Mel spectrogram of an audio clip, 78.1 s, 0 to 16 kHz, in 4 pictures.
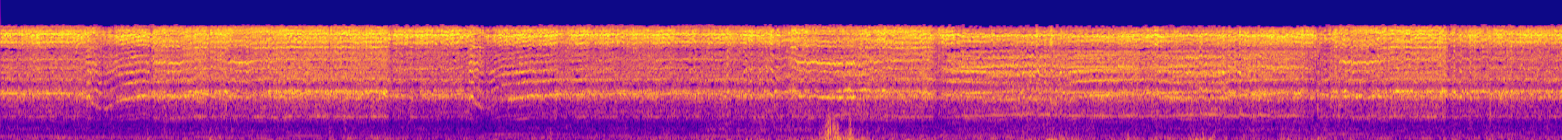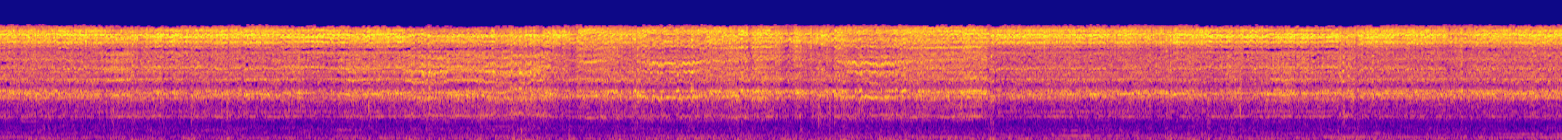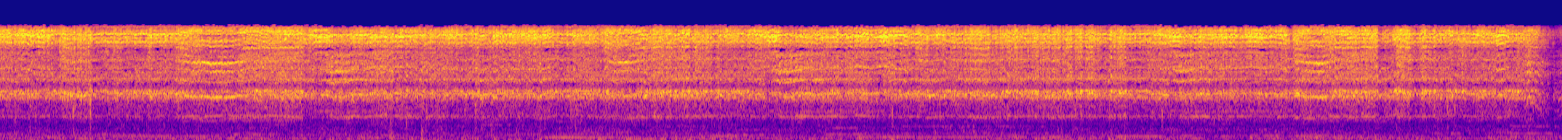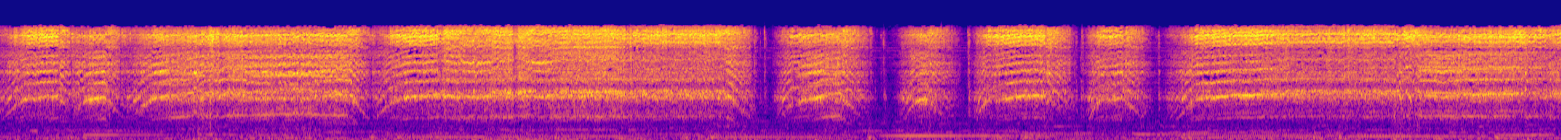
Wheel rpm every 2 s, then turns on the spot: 150, 160, 150, 150, 170, 160, 160, 160, 170, 170, 170, 170, 160, 160, 170, 160, 170, 170, 170, 170, 170, 170, 170, 160, 170, 160, 170, 170, 160, 110, 160, 130, 160, 120, 70, 100, 90, 160, 170.
none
